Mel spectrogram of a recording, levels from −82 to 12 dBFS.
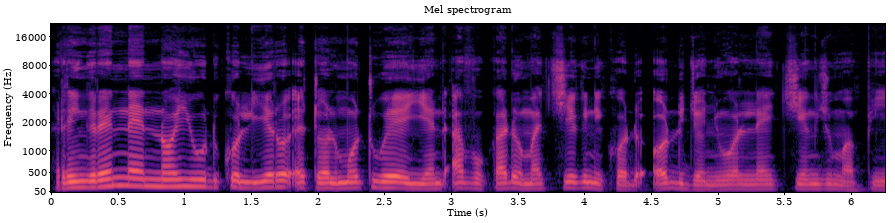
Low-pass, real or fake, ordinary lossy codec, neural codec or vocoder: none; fake; none; vocoder, 44.1 kHz, 128 mel bands every 512 samples, BigVGAN v2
